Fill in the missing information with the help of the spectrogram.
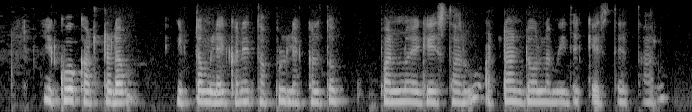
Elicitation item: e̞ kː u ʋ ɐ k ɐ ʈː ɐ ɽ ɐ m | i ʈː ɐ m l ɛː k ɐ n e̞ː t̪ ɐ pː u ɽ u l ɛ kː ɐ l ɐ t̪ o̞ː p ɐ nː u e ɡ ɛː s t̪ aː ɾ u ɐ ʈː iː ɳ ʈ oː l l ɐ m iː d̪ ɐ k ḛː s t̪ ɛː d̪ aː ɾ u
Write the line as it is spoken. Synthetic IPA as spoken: e̞ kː u ʋ ɐ k ɐ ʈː ɐ ɽ ɐ m | i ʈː ɐ m l ɛː k ɐ n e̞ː t̪ ɐ pː u ɽ u l ɛ kː ɐ l ɐ t̪ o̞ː p ɐ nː u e ɡ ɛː s t̪ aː ɾ u ɐ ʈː aː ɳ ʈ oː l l ɐ m iː d̪ ɐ k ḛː s t̪ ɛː t̪ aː ɾ u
